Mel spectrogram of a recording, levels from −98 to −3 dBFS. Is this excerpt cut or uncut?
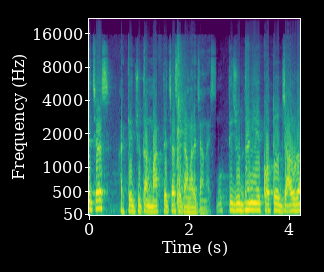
cut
